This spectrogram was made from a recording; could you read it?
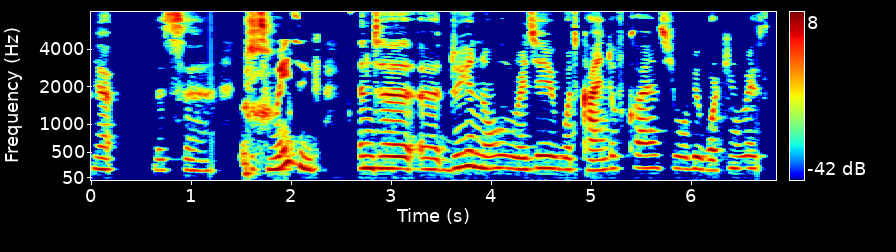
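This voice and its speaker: A woman's voice: mid-range voice, fairly even intonation, moderate pace, warm tone. A woman interviewer who asks questions and answers with brief, encouraging affirmations. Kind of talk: conversational interview.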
